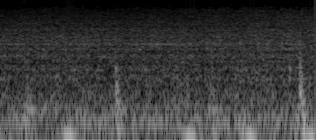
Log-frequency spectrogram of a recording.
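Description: Steady low rumble inside a car's cabin, with a few dull low thumps.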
